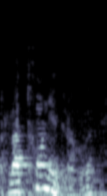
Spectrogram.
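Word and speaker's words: Πλάτων: 그래서 플라톤은 이게 영어로는 플라토고 실제 발음은 플라톤이더라고요.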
